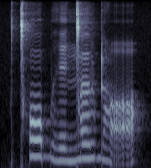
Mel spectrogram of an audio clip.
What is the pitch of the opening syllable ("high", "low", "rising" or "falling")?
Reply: high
